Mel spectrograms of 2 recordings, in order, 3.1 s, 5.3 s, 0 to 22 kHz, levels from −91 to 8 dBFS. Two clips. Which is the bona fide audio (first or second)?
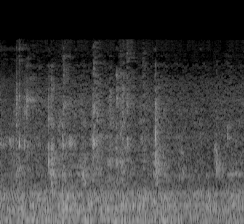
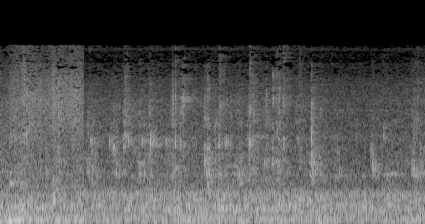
second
